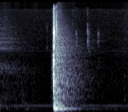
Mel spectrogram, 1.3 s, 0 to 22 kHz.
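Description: A hard plastic carrying case for a Springfield XD40 sub-compact pistol is pushed shut with a single loud, close thunk, its resonance fading quickly into quiet.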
